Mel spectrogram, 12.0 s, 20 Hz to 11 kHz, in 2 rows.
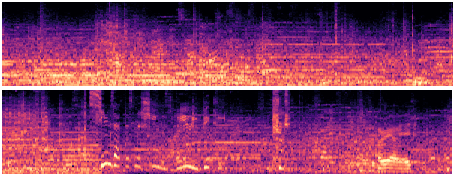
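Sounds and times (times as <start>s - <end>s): arcade game machine music: 0.0s - 10.2s.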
